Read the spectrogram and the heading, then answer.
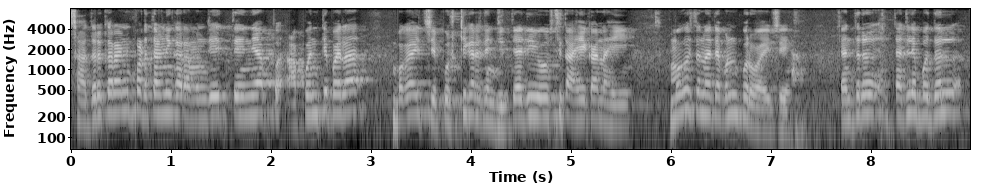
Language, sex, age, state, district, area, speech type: Marathi, male, 18-30, Maharashtra, Sangli, urban, spontaneous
